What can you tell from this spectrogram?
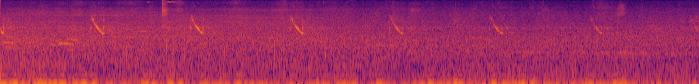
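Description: Japanese pedestrian-crossing audible signal chirping: a short falling electronic chirp repeated evenly about once a second, over steady city street noise.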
